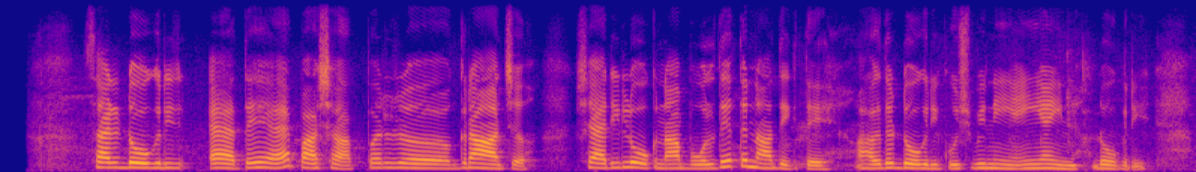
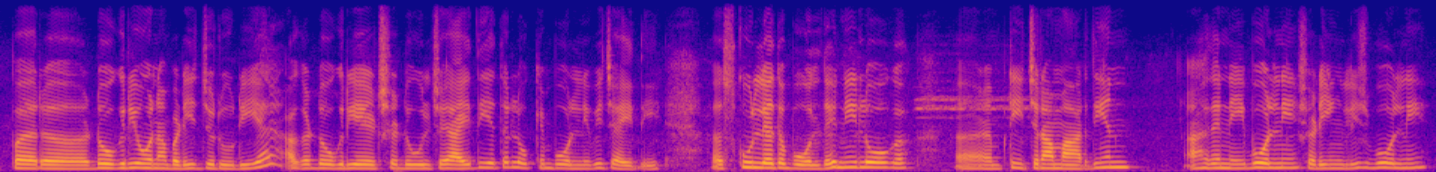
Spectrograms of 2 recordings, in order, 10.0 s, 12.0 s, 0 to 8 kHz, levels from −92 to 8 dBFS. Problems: constant background noise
